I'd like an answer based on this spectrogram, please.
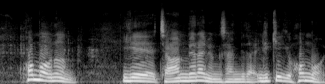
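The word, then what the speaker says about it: homo: 옥격은 삼격하고 동일하고 혹격도 주격하고 동일한데 자, 이런 형용사가 호모라는 인간이라는 아주 많이 나오는 인간이라는 이 명사와 결합하면 어찌 될까? 호모 여러분 아시겠죠? 이 호모가 인간이라는 말입니다. H가 묵음이 아니고 H 앞에 놓으면 호모가 이제 발음해줘야 돼요.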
